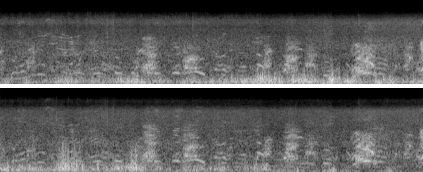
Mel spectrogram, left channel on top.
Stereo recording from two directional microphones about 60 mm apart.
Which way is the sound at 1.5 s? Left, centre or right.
Right.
